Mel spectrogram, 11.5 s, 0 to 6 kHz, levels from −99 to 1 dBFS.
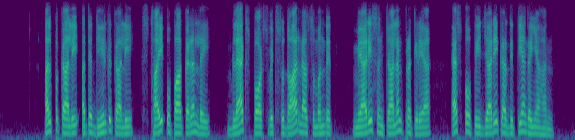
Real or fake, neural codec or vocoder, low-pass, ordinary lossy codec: fake; vocoder, 24 kHz, 100 mel bands, Vocos; 5.4 kHz; Opus, 16 kbps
